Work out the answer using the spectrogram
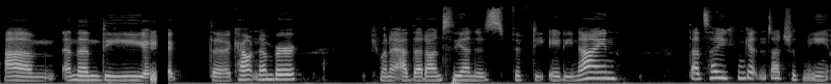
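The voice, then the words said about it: Strained, failing voice cutting in and out. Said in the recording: “My voice is really going. I've noticed it getting worse throughout the show ... it just keeps going in and out.”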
